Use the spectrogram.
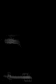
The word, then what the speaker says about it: Haines: Okay, and how's it pronounced again? You could just say Haynes.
